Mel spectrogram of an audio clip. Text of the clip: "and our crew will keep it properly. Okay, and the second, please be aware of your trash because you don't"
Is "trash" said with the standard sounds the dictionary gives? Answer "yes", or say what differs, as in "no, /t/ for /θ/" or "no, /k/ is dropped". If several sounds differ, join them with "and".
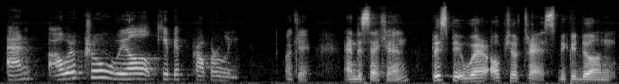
no, /s/ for /ʃ/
